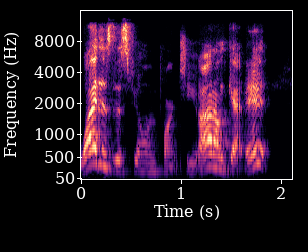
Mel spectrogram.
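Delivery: accusatory, dismissive, put-out, blaming tone. Showing the tone to avoid when asking someone a question: accusatory question. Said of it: "it's not very accusatory of like".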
